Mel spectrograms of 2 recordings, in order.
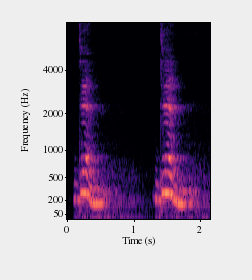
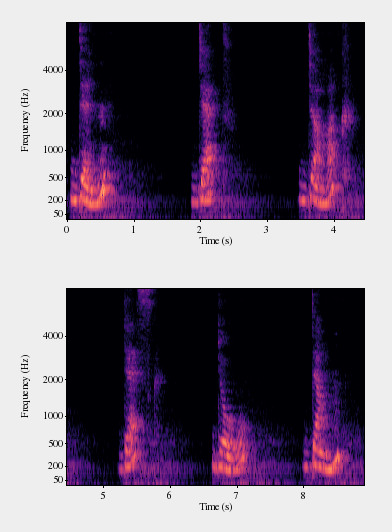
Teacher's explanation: Now let's learn how to articulate the phoneme D. D is an alveolar plosive and it is a voiced consonant, and therefore when you utter, there is vibration taking place in the vocal cord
